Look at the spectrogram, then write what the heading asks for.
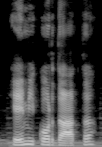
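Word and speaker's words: Hemichordata: A longo e, como ele cai na penúltima sílaba, a palavra é sempre paroxítona, como também em hemicordata, lofoforata e equinodermata?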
